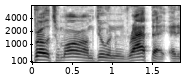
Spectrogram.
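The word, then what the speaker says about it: rapé: us to call the hopper yeah i think that is the because he's probably brazilian and the rs they pronounce h yes and it's funny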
